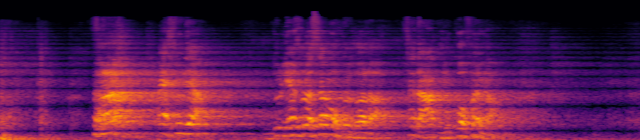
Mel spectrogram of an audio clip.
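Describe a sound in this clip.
A man speaks loudly.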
